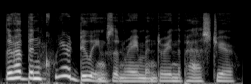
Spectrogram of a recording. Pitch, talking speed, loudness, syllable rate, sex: 200 Hz, 265 wpm, -18 LUFS, 6.1 syllables/s, female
